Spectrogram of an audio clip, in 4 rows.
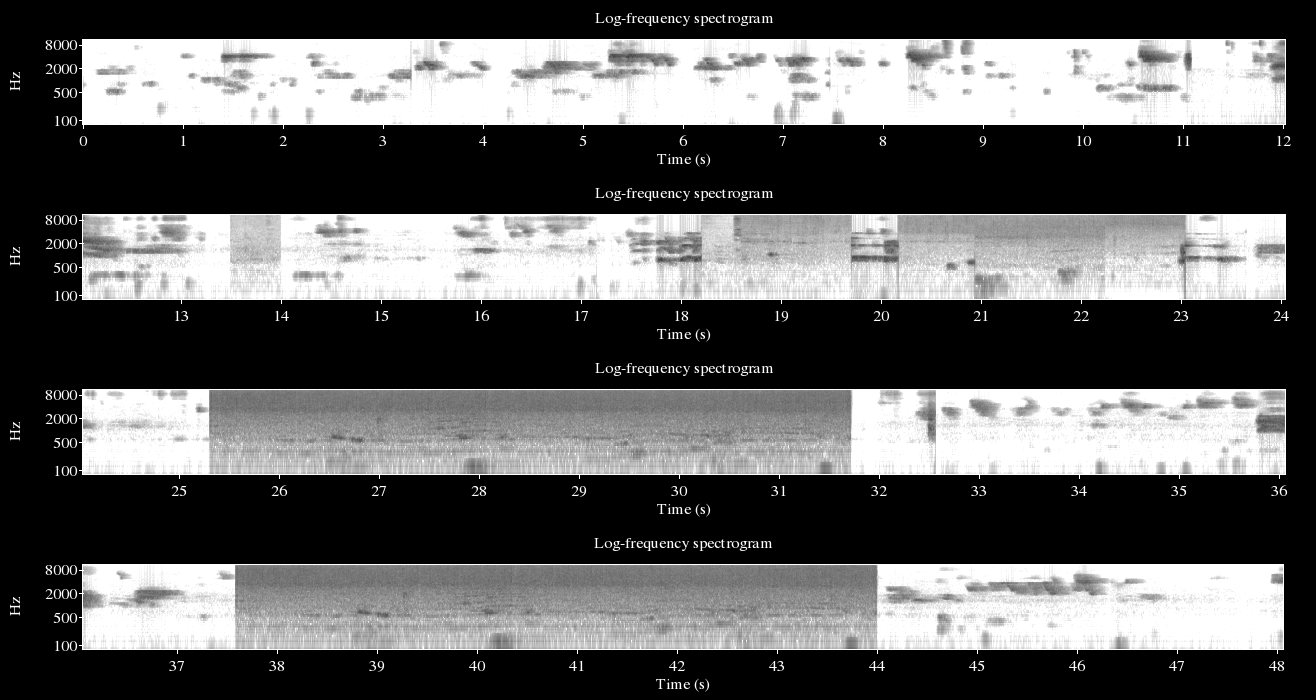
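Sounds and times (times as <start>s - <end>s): oil sizzling in a pan: 18.6s - 23.0s, 25.3s - 31.8s, 37.6s - 44.0s
faint high chirps: 18.6s - 23.4s, 25.3s - 31.7s.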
